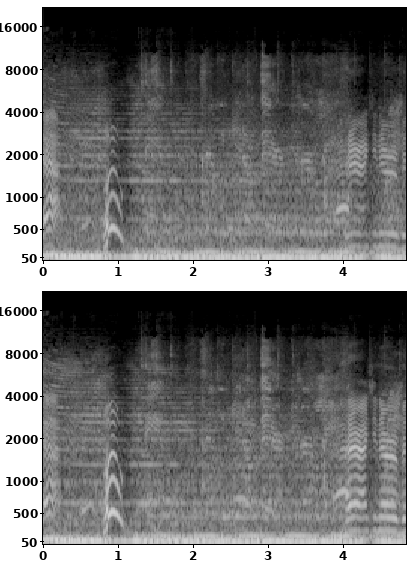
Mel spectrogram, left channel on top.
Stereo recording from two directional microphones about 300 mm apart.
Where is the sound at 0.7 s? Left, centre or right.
Left.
